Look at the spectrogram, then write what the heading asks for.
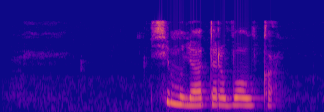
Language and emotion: Russian, neutral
